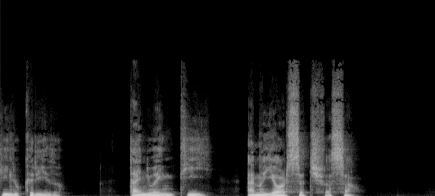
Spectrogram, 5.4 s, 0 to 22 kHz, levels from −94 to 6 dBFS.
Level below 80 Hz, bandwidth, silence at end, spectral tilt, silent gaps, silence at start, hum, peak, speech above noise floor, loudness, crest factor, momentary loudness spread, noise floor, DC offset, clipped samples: -32 dBFS; 14 kHz; 1.05 s; -5.5 dB/octave; none; 0 s; none; -2 dBFS; 61 dB; -20 LUFS; 18 dB; 12 LU; -79 dBFS; under 0.1%; under 0.1%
